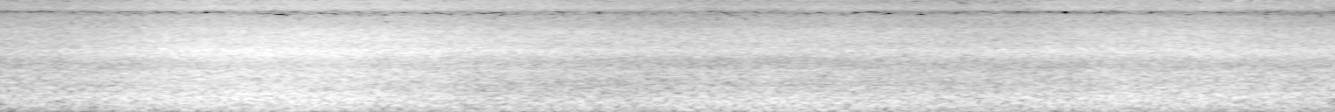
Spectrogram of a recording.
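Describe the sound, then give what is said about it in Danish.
Continuous ocean surf washes in a steady, broad roar with slight swells in loudness, sounding full, with a windy hiss on top and no voices. “Det er videoer med timevis af lyde fra havet, eller skoven, snestorm og så meget andet.”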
